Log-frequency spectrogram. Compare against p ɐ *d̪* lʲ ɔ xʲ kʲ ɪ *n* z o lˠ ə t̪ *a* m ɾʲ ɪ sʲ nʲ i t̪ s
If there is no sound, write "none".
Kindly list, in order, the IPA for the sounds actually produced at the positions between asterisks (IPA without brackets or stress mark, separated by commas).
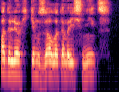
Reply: d̪, m, ə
